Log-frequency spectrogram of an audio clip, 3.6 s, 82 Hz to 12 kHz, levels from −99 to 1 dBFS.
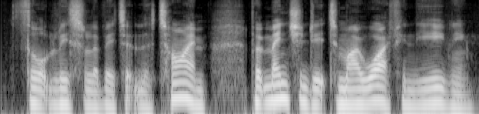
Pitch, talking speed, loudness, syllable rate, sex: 120 Hz, 265 wpm, -18 LUFS, 6.8 syllables/s, male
